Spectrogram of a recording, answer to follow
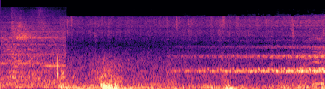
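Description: Low rumble and a couple of dull thumps from a phone being handled against its microphone. Faint background music comes in about halfway through.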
